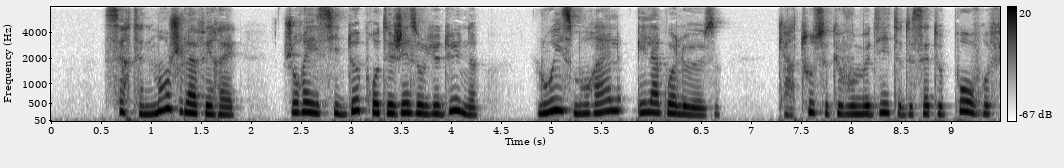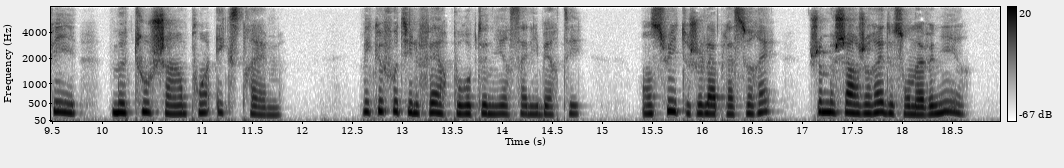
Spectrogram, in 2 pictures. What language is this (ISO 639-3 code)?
fra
